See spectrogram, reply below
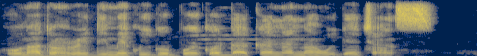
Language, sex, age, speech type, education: Nigerian Pidgin, male, 15-29, spontaneous, tertiary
